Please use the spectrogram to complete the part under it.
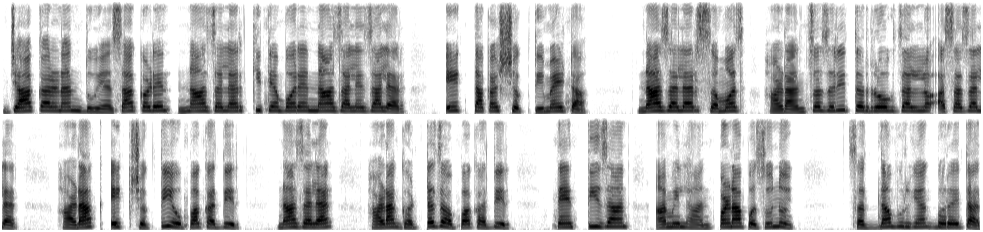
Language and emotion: Goan Konkani, neutral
